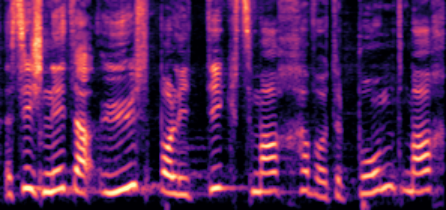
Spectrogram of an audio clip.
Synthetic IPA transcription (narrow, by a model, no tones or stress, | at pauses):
əsɪʃnɪdɑʔyːspɔlit̪ikt͡smɑχːəʋod̪əɾb̥ʊmdmɑχ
